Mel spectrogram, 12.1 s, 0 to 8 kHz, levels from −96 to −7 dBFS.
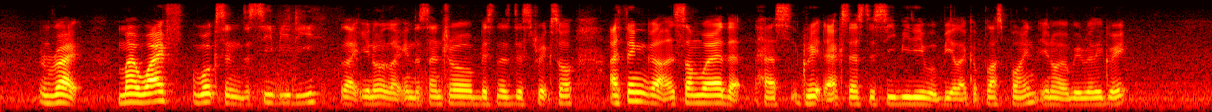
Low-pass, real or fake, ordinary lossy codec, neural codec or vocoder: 7.2 kHz; real; none; none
